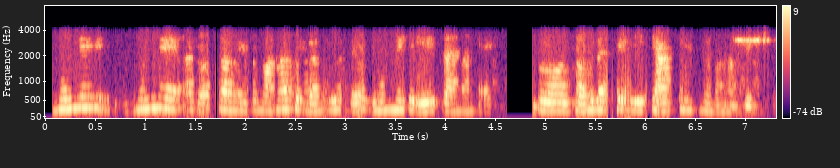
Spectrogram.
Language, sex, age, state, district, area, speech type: Urdu, female, 30-45, Telangana, Hyderabad, urban, conversation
